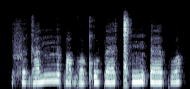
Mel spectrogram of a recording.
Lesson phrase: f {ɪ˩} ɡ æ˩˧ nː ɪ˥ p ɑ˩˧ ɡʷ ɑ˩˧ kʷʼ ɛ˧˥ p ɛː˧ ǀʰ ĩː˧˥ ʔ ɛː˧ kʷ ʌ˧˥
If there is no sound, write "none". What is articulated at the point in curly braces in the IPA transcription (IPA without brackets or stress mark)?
ɪ˩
